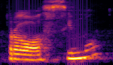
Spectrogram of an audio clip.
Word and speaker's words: próximo: E na palavra próximo se escreve com X, mas o som é de S.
